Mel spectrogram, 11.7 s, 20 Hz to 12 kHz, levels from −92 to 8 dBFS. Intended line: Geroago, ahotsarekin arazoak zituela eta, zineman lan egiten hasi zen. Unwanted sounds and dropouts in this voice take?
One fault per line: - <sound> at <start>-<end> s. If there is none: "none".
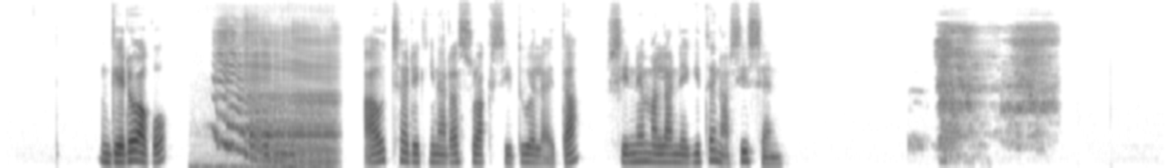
- squeak at 1.9-3.4 s
- sneeze at 9.1-10.6 s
